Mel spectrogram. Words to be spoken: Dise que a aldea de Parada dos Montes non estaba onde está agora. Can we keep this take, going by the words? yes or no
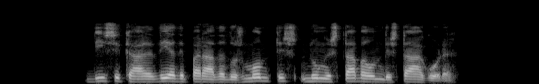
yes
